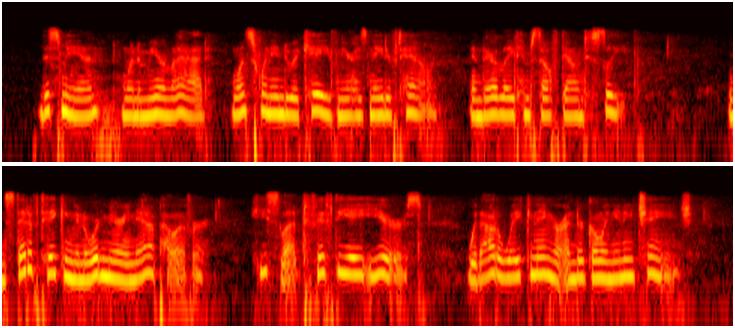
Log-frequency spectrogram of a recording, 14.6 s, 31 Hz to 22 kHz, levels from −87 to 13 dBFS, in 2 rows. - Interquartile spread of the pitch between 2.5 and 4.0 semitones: Yes, average, 2.9 semitones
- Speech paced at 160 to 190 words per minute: Yes, average, 165 wpm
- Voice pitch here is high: Yes, high, 230 Hz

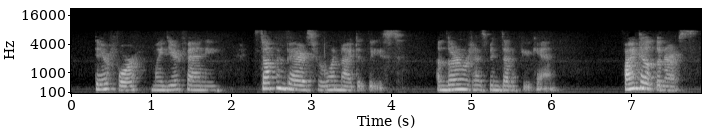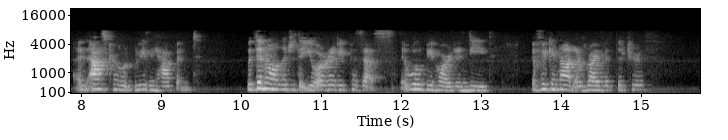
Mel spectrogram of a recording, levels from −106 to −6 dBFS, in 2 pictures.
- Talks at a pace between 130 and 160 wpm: No, average, 190 wpm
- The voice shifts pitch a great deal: No, average, 2.7 semitones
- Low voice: No, high, 210 Hz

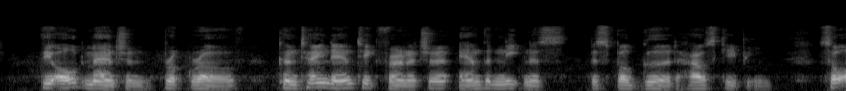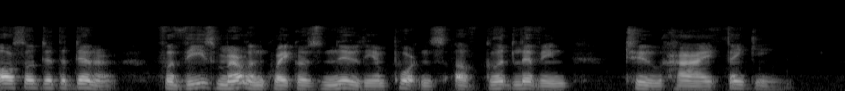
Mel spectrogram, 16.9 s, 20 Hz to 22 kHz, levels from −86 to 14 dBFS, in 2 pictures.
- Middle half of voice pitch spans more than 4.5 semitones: Yes, average, 4.9 semitones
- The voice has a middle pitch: No, low, 115 Hz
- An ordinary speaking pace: No, slow, 120 wpm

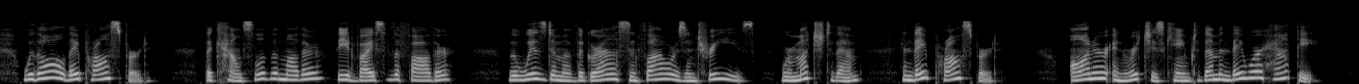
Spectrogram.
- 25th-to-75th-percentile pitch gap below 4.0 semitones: No, average, 5.3 semitones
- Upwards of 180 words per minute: No, average, 170 wpm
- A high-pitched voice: Yes, high, 215 Hz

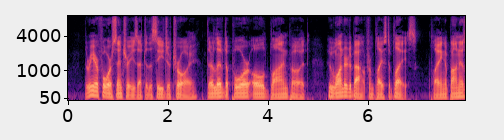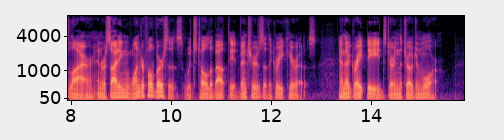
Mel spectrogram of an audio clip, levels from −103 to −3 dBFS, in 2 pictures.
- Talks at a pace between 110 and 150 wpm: No, average, 180 wpm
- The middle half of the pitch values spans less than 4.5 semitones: Yes, average, 3.8 semitones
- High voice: No, very low, 75 Hz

